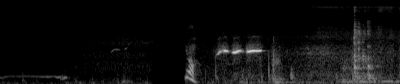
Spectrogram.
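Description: A short whistle: a quick falling swoop, then three quick rising notes, with a few soft knocks near the end.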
